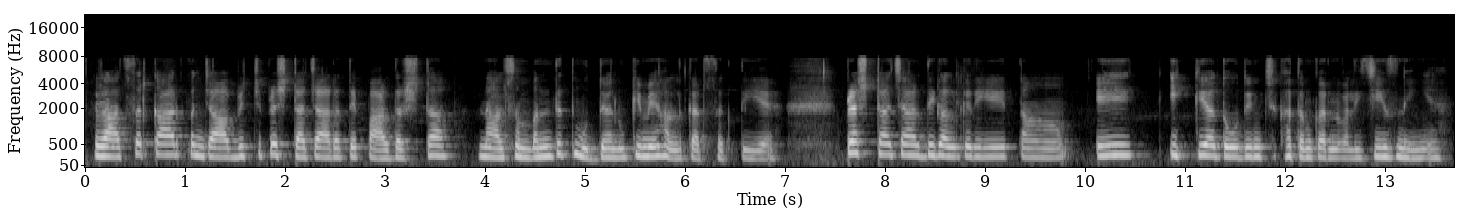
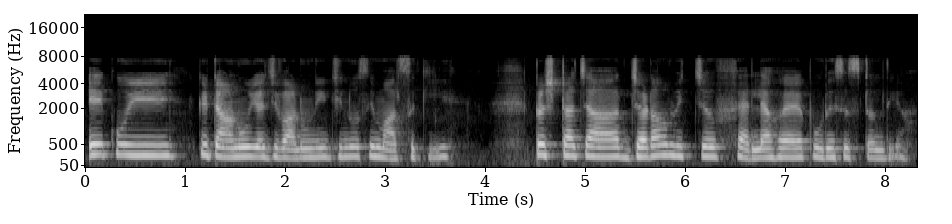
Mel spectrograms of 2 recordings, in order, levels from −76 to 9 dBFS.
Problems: none marked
